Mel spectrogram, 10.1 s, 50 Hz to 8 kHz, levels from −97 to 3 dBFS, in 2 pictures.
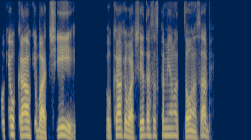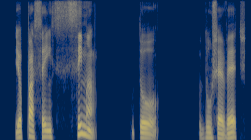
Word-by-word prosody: Porque 150 +4 -5
o 170 - +4
carro 155 -1 +6
que - - -10
eu - - -5
bati 125 +4 +3 0.6
o 115 - -4
carro 155 +4 +4
que 160 - +1
eu 150 - +3
bati 130 +4 +3
é 150 - +4
dessas 155 -1 -2
caminhonetonas, 155 -6 -1
sabe? - - 0 1.1
E - - -9
eu 120 - 0
passei 125 -1 -2
em 125 - -4
cima 175 -4 -4 0.9
do 105 -6 -2 0.9
de 100 +5 -13
um 110 - -6
Chevette. 95 -1 -3
135 Hz, 145 wpm, -22 LUFS, 115-155 Hz, 1.1 s, carro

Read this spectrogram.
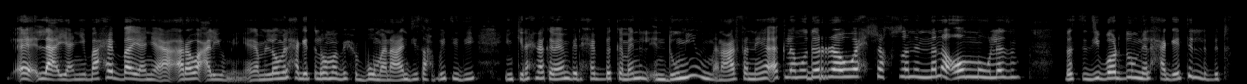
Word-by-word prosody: أ 360 -1 +3
لأ، 260 -5 +5
يعني 225 +2 -5
باحب 270 +3 0
يعني 230 -4 +3
أروَّق 245 +7 +3
عليهم، 220 +4 -3
يعني 275 -7 -12
أعمل 220 +3 -4
لهم 265 +2 +1
الحاجات 280 -4 -2
اللي 265 0 -1
هُم 270 0 +1
بيحبوهم، 240 -4 -4
أنا 200 -1 -1
عندي 225 +5 -1
صاحبتي 250 +3 -7
دي 250 +5 -7 0.3
يمكن 245 0 -5
إحنا 275 +1 -1
كمان 265 0 0
بنحب 260 0 -4
كمان 260 0 -2
الاندومي، 250 +2 +1
ما 260 -4 -3
أنا 205 - -4
عارفة 240 +4 0
إن 245 - -2
هي 280 +4 +1
أكلة 330 +2 -3
مضرّة 340 +1 +5
ووحشة 360 0 +2
خصوصًا 350 +1 -6
إن 345 -1 -1
أنا 350 -4 +5
أُم 350 0 0
ولازم 330 0 0 0.5
بس 245 +1 -4
دي 250 +4 -3
برضو 285 +4 +2
من 300 -3 +1
الحاجات 250 +2 -3
اللي 310 -8 -4
بتف 245 +2 -12
265 Hz, 210 wpm, -27 LUFS, 240-310 Hz, 0.5 s, لأ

